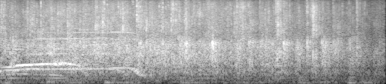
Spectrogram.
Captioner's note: everyone cheering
